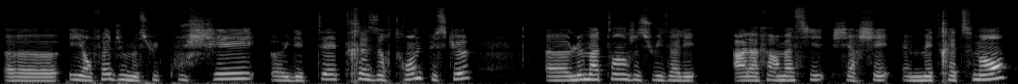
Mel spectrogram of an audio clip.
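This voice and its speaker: A tired-sounding woman chats slowly in a mid-range voice for a casual vlog. She's talkative and hesitates a lot, scolding her pets affectionately along the way.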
